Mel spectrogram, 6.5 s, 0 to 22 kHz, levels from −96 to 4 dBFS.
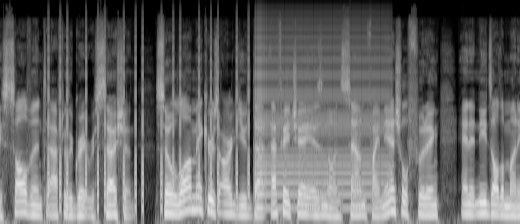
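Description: GSM signalling bursts run from 0.60 to 3.21 s: a nearby 2G phone sends short groups of radio pulses, which the audio circuit rectifies into a galloping dit-dit-dit of brief 217 Hz buzzes, roughly as loud as the speech itself.

GSM phone buzz follows from 3.22 to 4.91 s, as the phone settles into a call and transmits steadily at 217 bursts per second. The rectified pulses give a hard, raspy 217 Hz buzz rich in harmonics, about 9 dB below the speech and unrelated to it.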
